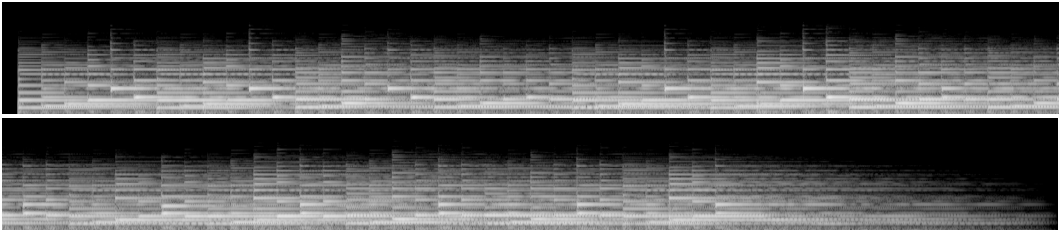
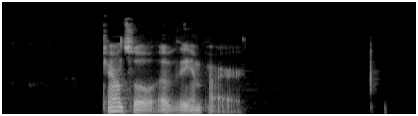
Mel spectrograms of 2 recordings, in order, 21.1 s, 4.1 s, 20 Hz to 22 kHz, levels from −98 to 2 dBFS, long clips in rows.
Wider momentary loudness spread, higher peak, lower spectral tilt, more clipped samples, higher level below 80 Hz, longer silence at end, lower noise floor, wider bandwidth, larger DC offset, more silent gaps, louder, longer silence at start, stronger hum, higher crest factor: second, 6 LU vs 24 LU; first, -2 dBFS vs -14 dBFS; first, -9.5 dB/octave vs -4.5 dB/octave; neither; first, -44 dBFS vs -70 dBFS; second, 1.35 s vs 1.75 s; second, -57 dBFS vs under -90 dBFS; second, 4.7 kHz vs 11.5 kHz; neither; neither; first, -16 LUFS vs -33 LUFS; second, 0.15 s vs 1 s; neither; second, 14 dB vs 24 dB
